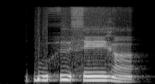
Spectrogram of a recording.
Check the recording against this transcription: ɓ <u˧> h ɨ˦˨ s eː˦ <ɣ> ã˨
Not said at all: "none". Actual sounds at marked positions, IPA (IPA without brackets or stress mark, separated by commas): u˧, ɣ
